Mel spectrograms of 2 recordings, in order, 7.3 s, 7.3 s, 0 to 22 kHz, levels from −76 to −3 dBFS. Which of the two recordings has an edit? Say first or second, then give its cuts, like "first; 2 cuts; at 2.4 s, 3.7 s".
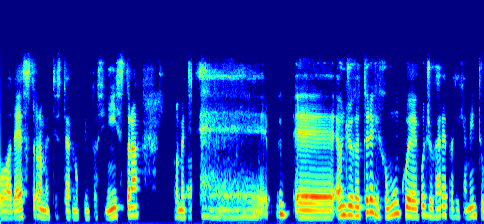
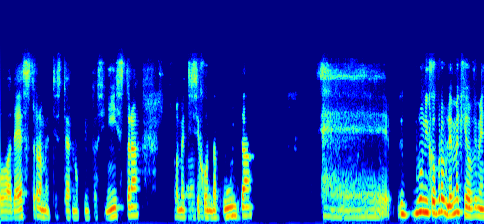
first; 3 cuts; at 2.9 s, 4.3 s, 6.3 s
